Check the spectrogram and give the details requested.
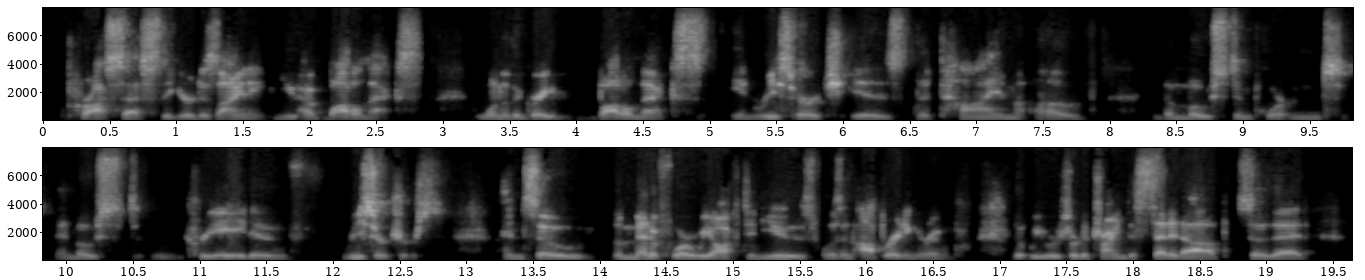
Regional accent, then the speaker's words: Atlanta, Georgia, United States; I grew up in Atlanta, Georgia. Went to a very small, very progressive school called the Paideia School in Atlanta

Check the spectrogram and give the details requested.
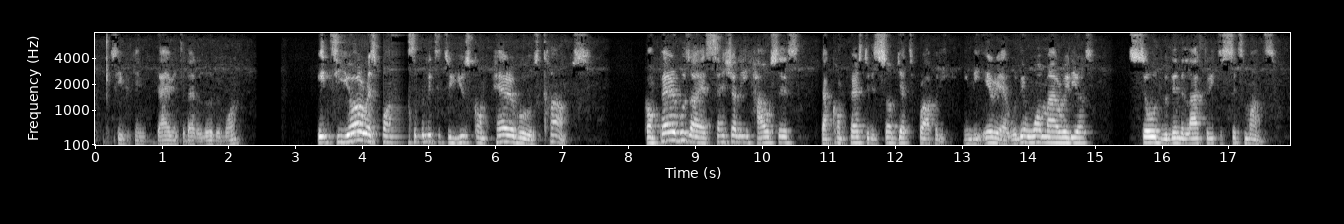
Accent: Nigeria; I'm trying to use the familiarity of me being a Nigerian.

